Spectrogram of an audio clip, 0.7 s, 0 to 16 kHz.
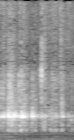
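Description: Fried peanuts are stirred in a wok after the heat is turned off, giving a bright, crisp rattling clatter with most of its energy high up around 2.7 kHz and nothing in the low end. The rattle shows they are very crispy and cooked through, with no burn marks.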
